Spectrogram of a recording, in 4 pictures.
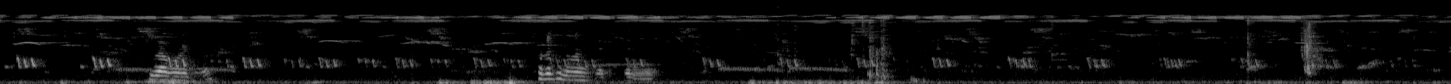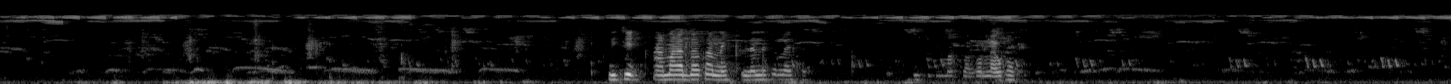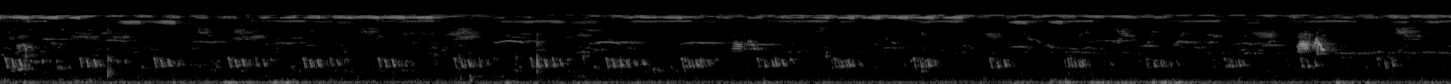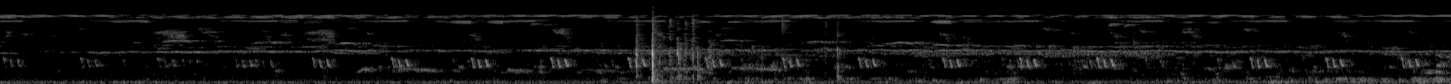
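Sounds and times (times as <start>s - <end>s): bird calling: 45.3s - 58.0s.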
